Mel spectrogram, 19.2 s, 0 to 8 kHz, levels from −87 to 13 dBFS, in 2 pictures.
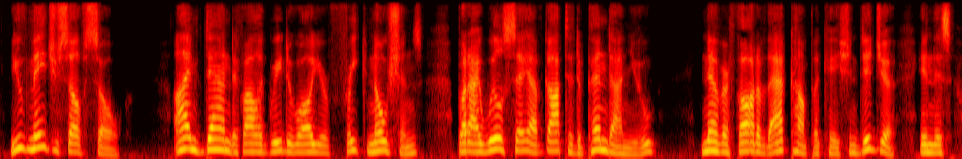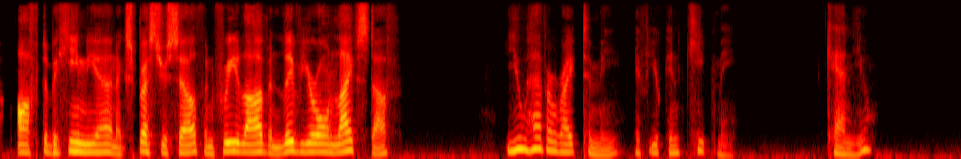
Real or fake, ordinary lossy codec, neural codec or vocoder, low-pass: fake; MP3, 48 kbps; codec, 16 kHz, 0.8 kbps, ZipCodec; 7.2 kHz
